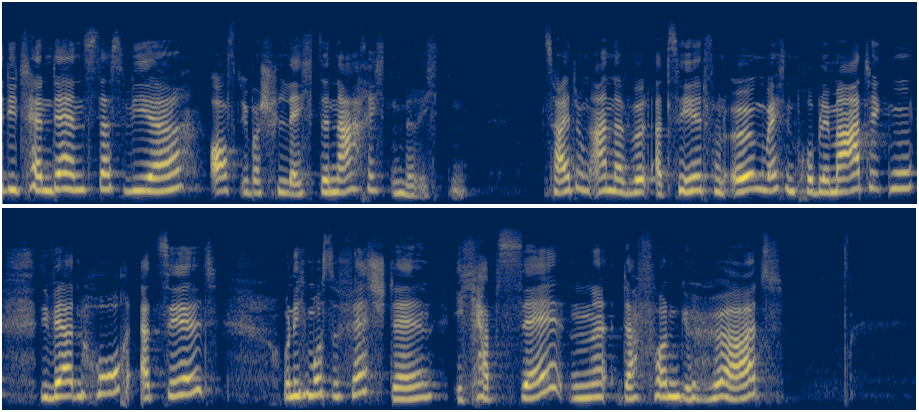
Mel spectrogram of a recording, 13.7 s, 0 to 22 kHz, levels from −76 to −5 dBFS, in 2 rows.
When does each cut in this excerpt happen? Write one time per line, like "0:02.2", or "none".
0:01.6
0:04.1
0:10.2

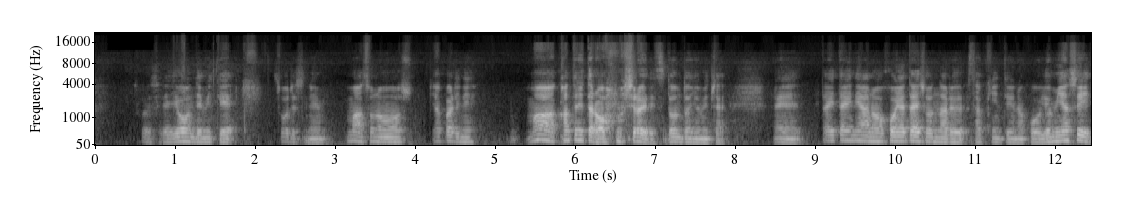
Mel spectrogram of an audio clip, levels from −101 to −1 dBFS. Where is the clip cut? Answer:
0:04.1
0:05.3
0:09.0

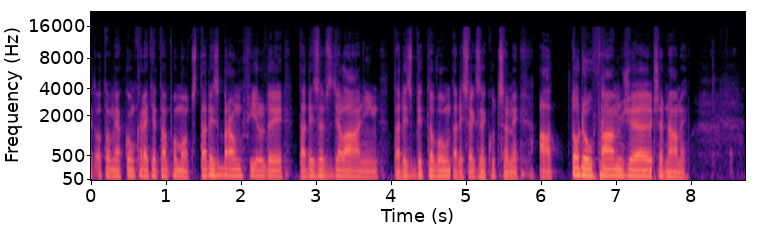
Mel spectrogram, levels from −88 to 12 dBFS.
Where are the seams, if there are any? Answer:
0:04.8
0:06.3
0:07.5

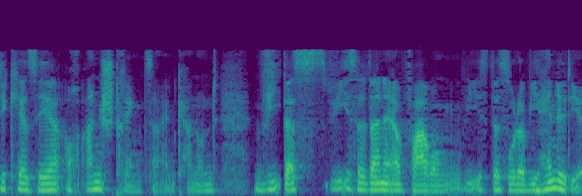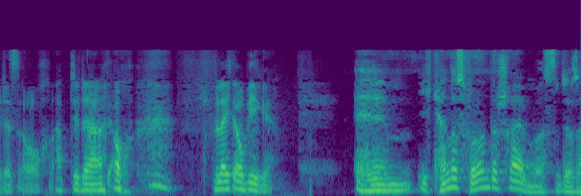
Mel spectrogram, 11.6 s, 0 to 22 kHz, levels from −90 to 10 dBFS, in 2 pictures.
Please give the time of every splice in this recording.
0:02.8
0:05.1
0:06.9
0:08.3

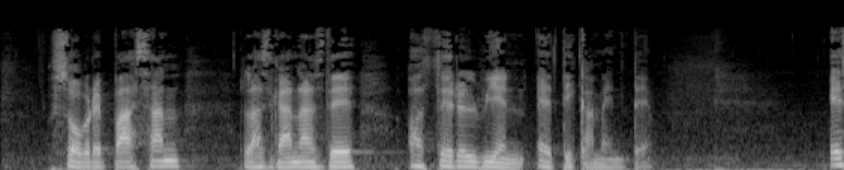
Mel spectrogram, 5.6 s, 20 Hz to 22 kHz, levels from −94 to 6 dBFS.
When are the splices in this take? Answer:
none

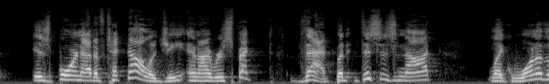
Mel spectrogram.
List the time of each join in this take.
0:02.8

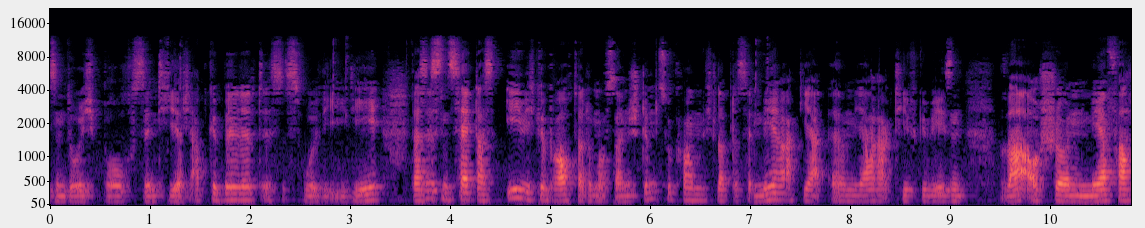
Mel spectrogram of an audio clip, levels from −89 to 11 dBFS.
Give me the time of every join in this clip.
0:01.3
0:02.7
0:07.0

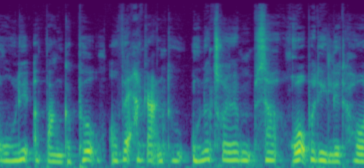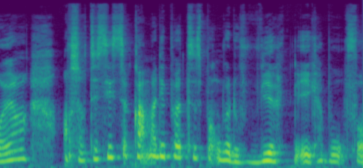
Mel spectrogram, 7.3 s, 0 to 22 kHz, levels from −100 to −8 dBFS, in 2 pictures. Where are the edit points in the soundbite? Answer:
0:01.1

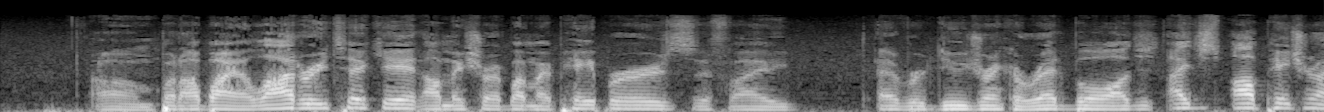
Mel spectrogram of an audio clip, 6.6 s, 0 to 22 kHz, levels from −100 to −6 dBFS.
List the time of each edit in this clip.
none

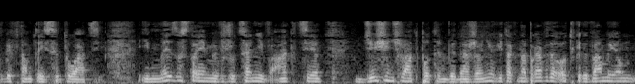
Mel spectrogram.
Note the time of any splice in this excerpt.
none

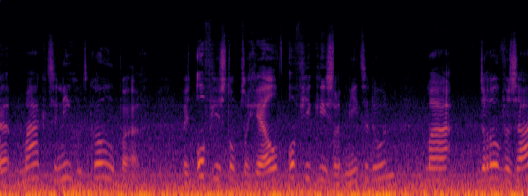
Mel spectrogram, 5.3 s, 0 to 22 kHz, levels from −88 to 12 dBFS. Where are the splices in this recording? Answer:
0:01.9
0:02.8
0:03.3

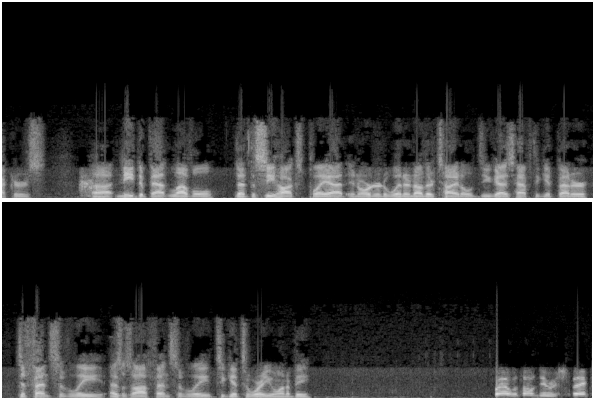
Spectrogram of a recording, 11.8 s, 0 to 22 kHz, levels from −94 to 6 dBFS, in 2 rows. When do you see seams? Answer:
0:01.4
0:02.2
0:06.0
0:07.1

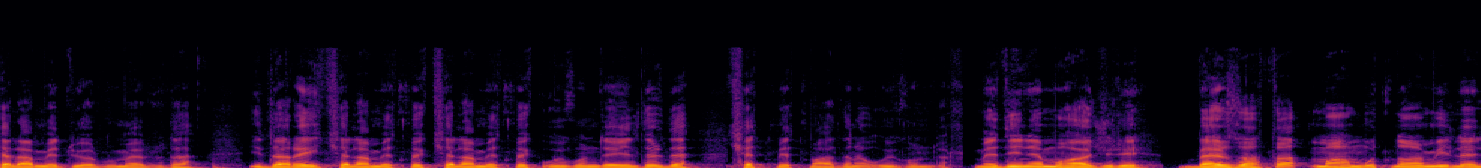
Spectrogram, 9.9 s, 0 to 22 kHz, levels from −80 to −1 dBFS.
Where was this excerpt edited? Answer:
0:02.9
0:04.8
0:06.4
0:07.7

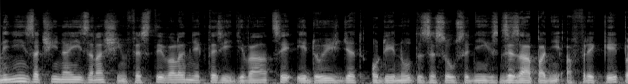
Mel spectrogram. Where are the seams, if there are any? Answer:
0:05.0

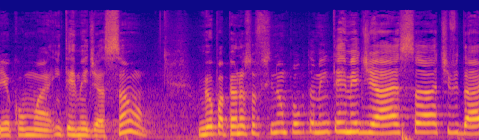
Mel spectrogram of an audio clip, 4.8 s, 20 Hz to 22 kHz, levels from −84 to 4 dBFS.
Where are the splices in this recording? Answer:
none

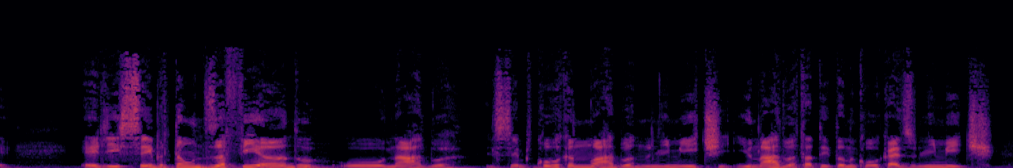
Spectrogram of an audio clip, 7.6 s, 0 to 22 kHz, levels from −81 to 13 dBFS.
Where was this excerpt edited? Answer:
0:03.6
0:04.0

